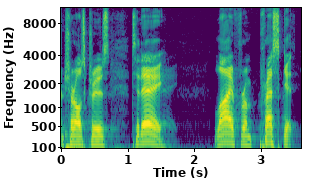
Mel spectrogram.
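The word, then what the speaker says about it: Prescott: Cruz today live from press kit pronounced like biscuit Arizona we have will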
